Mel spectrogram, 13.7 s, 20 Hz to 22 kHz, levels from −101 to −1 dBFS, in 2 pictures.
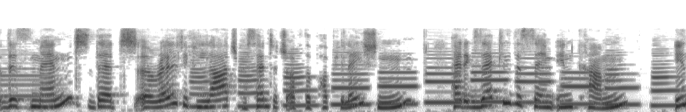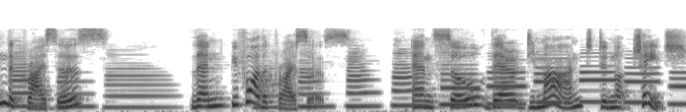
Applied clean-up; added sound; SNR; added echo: classical method spectral subtraction.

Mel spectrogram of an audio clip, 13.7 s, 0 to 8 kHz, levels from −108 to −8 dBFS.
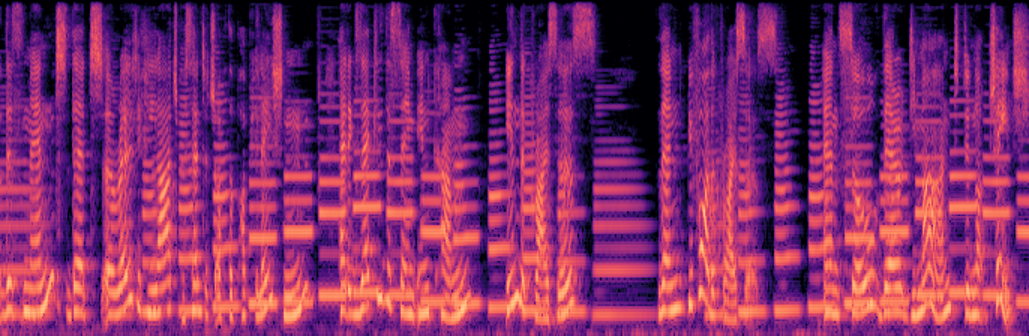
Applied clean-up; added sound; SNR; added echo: classical method log-MMSE.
